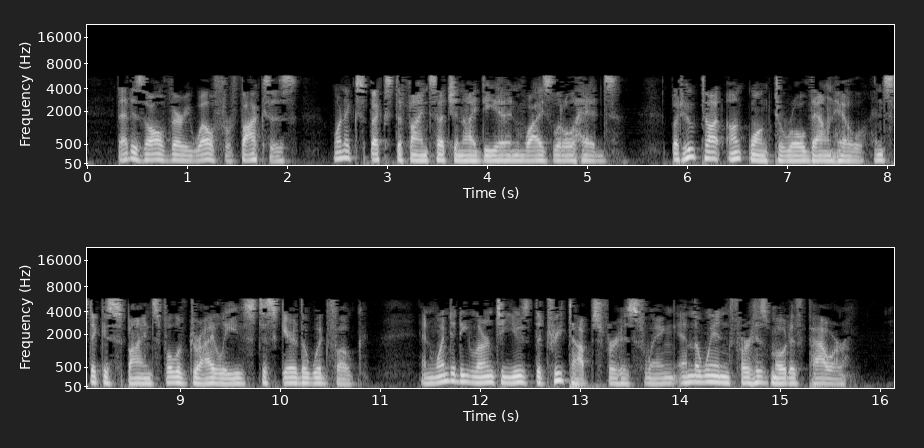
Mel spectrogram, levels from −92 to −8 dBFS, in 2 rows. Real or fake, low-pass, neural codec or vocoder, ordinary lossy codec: real; 7.2 kHz; none; MP3, 24 kbps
